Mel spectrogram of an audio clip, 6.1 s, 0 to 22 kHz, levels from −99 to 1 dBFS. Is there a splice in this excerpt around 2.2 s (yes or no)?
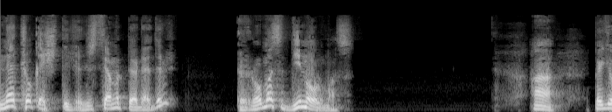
yes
